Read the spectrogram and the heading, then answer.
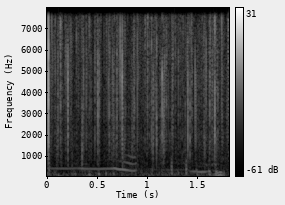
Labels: {"label": "biophony, cascading saw", "recorder": "SoundTrap 600 or HydroMoth"}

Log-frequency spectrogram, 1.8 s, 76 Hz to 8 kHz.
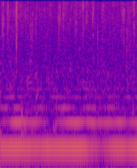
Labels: {"label": "biophony, midshipman", "recorder": "SoundTrap 500"}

